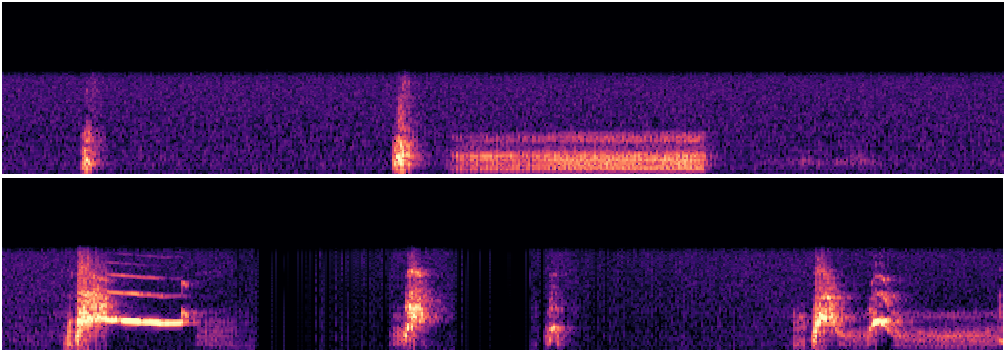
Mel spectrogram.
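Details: Puppy perched on top of a couch in a home office, barking at passing cars; sharp separate barks, a rough purring growl, and a yelping howl-like bark, with a woman's voice close by.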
